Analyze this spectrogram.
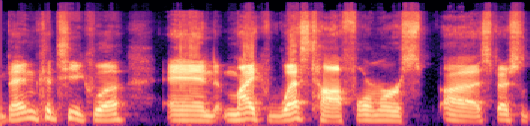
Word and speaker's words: Kotwica: hires today including uh Ben kotiqua is how you say his name Ben katiqua and Mike Westhoff former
